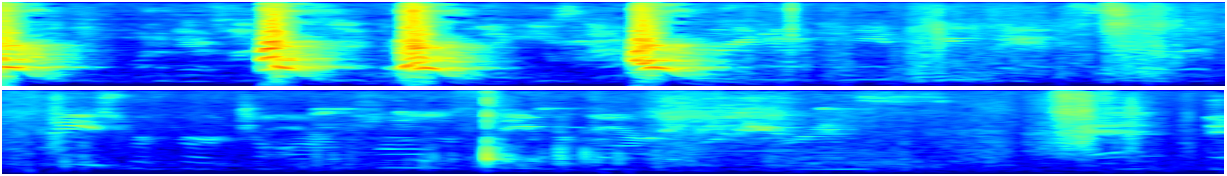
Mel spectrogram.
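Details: Playful yet fussy German Shorthaired Pointer x Boxer puppy barks three times in quick succession, loud and harsh, then goes quiet apart from faint rustling and small noises.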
